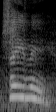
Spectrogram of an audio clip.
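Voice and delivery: high pleading cry for rescue; a sinking man begging for help; desperate plea. Acted. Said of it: "calling out".

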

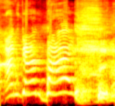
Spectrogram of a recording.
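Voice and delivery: high, breezy mock farewell; mock diva exit. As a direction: toss it off like a diva leaving.

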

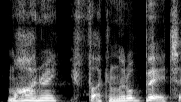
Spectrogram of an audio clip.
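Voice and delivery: high-pitched mocking insult; retold taunt. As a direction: imitate a dealer berating someone who refused. Dealer insulting Mao for refusing shot.

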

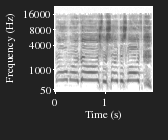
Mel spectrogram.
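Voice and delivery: very high squeal of a cheering crowd; mock cheering. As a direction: imitate onlookers squealing in relief. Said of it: "everybody's cheering".

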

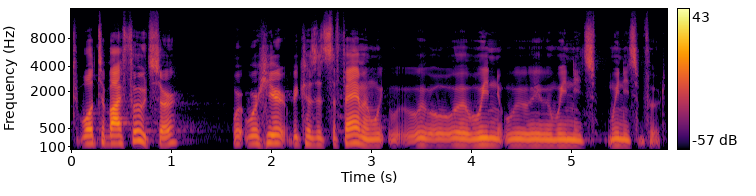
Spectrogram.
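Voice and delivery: low, very soft, stammering plea; timid stammer. Acted. Brothers explaining the famine to Joseph, timidly stammering. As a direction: shrink back and stumble over the words.

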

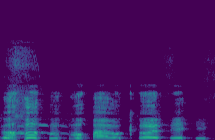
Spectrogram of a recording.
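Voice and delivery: high, laughing fake anguish; mock heartbroken. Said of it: "I wasn't like".

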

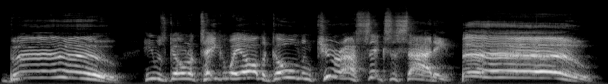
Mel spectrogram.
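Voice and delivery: high, loud crowd outrage; hammed-up angry jeering; bellowing townsfolk. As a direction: shout it as an indignant mob, pitched right up. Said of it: "bellowed the townsfolk".

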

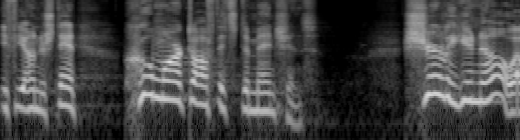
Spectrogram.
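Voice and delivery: rising from a firm challenge to a loud, high thunder; God's voice, building. Acted. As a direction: build God's questions until they boom. Preacher voicing God, building.

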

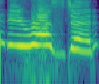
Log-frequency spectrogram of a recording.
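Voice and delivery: gasping sob into a cry; tearful outburst. Acted. Lion mourns his rusted friend, sobbing. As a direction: choke up, then wail it.

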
